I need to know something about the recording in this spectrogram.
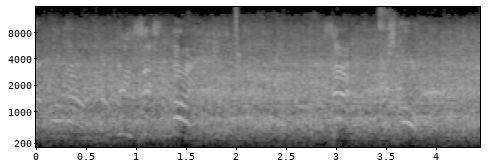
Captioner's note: shouting on field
